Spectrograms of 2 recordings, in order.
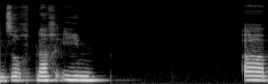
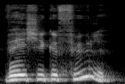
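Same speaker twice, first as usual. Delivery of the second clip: mildly baffled question; astonished; 3 semitones higher than usual. A narrator's reading. Man asking his guide which feelings, mildly astonished. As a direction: ask in surprise, lifting the voice then letting it fall. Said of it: "fragt der Mensch erstaunt".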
